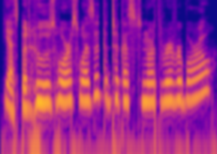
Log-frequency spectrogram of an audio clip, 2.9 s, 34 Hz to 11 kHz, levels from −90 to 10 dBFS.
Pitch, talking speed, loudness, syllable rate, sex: 245 Hz, 250 wpm, -16 LUFS, 6.1 syllables/s, female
